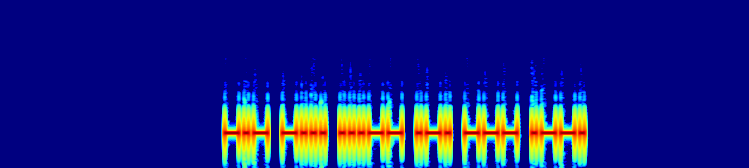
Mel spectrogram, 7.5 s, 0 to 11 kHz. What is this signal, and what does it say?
Morse code, heard as a keyed tone, about 25 wpm, 700 Hz. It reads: KB3ROP
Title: USA Call Signs - 6 Characters - Repeated 3x - 25wpm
